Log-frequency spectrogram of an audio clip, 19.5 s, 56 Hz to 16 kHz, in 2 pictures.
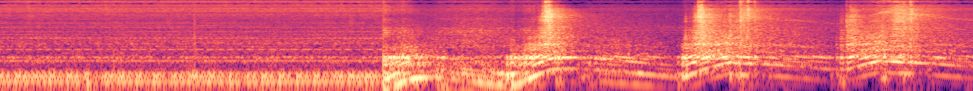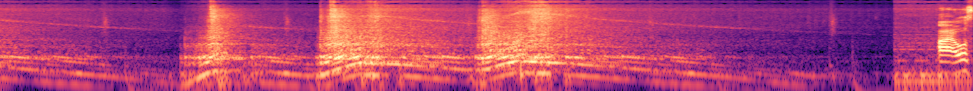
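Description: A turbocharged Infiniti G37 engine revs up repeatedly in a series of sharp blips, each rising and falling, with idle rumbling between and brief quieter gaps, fairly close.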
